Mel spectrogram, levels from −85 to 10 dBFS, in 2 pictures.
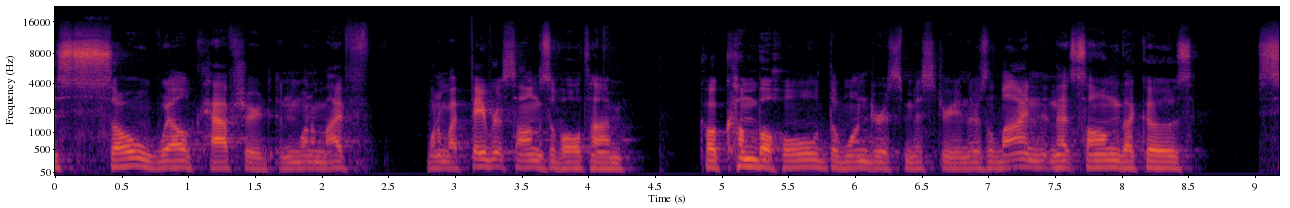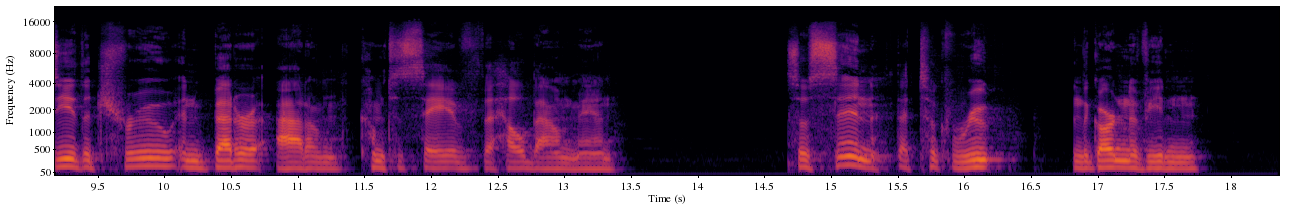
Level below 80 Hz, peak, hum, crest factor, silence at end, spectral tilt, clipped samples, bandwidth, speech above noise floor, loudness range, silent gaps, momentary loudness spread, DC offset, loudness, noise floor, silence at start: -72 dBFS; -8 dBFS; none; 22 dB; 0.6 s; -4 dB/octave; under 0.1%; 17 kHz; 48 dB; 4 LU; none; 12 LU; under 0.1%; -29 LUFS; -77 dBFS; 0 s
